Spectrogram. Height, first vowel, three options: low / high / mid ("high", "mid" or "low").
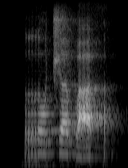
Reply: mid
